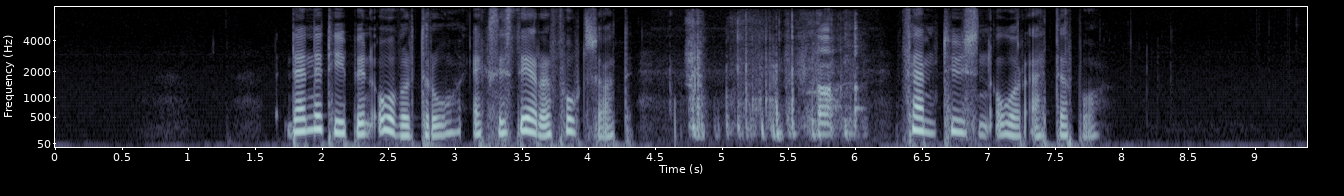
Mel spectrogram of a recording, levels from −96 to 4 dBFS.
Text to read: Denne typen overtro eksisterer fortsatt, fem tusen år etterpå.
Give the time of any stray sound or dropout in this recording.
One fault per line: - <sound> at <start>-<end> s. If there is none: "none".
- laugh at 4.6-6.1 s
